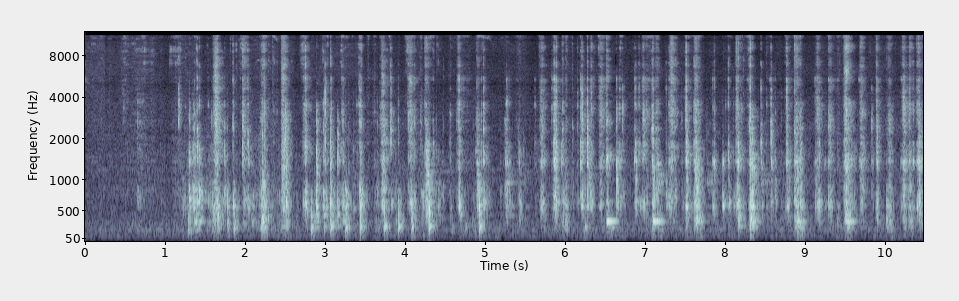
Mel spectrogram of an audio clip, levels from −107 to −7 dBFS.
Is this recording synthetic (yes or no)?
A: no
